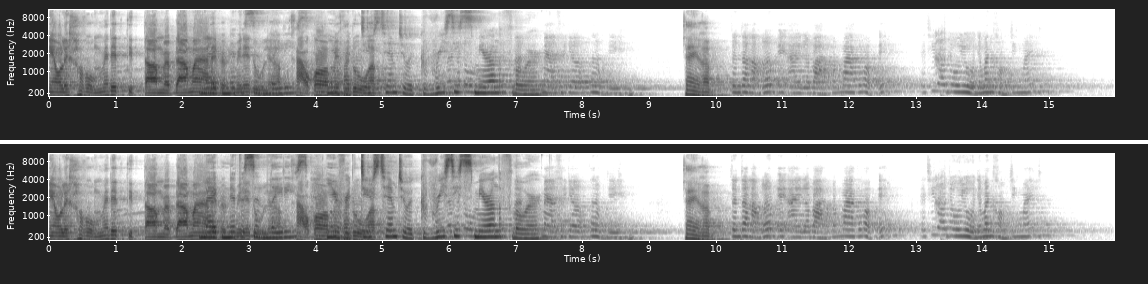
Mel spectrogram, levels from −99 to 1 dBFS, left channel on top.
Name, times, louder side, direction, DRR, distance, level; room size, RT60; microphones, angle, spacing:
voice 1, 0.0-4.9 9.5-10.0, equal, 5° left, 10 dB, 0.4 m, -27 dB
voice 2, 0.9-1.7 3.8-4.9 5.7-8.6 10.2-12.6 13.1-14.9, right 1 dB, 35° right, 1 dB, 1.7 m, -42 dB
Female speech woman speaking, 2.3-7.4, right 5 dB, 60° right, 0.5 m, -26 dB
22.5 x 14.0 x 3.7 m, 2.2 s
head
